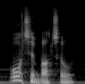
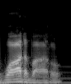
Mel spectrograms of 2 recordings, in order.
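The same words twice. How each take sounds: First: The T sounds are clearly pronounced. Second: The T sounds are not clearly pronounced. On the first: "We go" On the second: "Why don't Americans pronounce it? They're the ones who go"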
